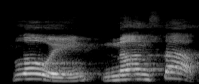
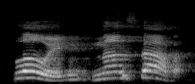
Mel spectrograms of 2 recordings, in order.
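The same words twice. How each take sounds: First: "Flowing non-stop" slow and louder, stress on "Flowing"; slow emphasis. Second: "Flowing non-stop" repeated slow, higher and louder, "Flowing" stressed; higher, slow emphasis. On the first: Preacher explaining living water, "Flowing" stressed slowly. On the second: Preacher repeating for the congregation, "Flowing" stressed higher and louder. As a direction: lift it and lean on "Flowing". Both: Shown as a demonstration. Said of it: "Now the emphasis is on".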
